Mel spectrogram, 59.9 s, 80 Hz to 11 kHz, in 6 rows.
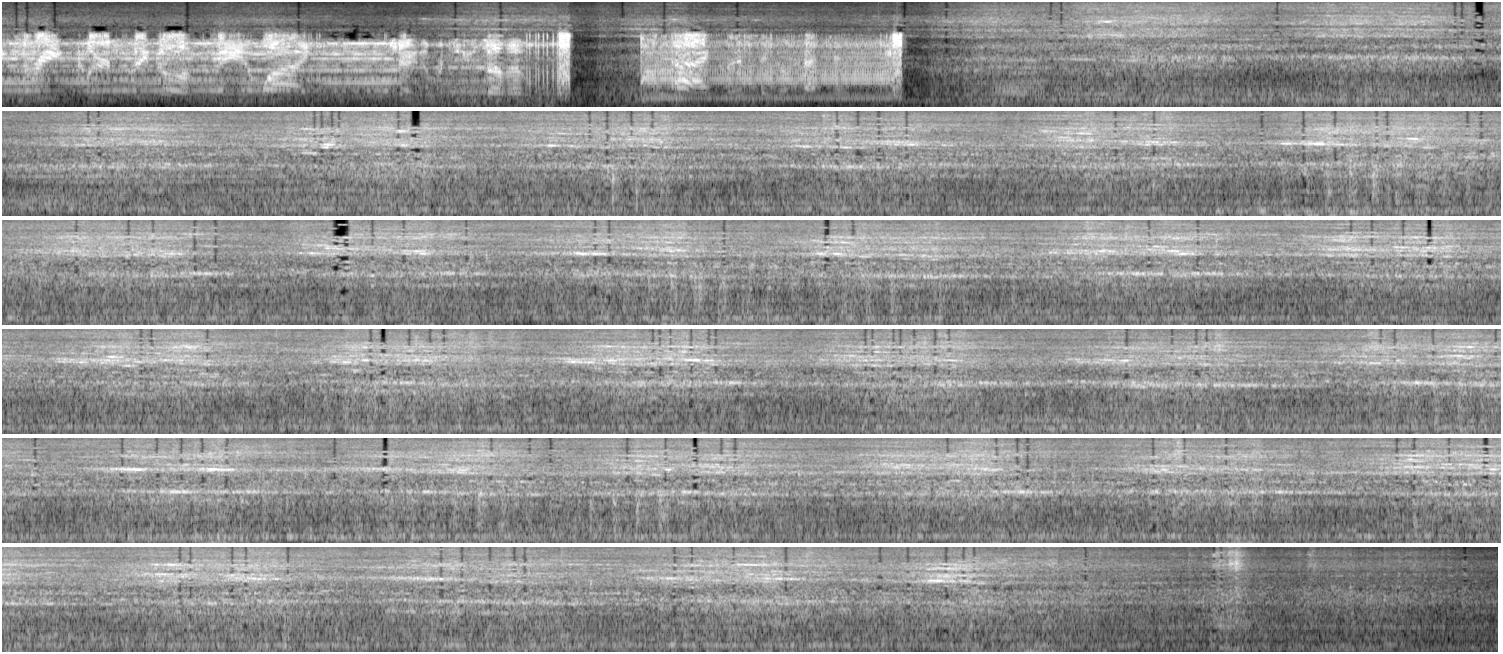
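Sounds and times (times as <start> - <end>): high whine: 0.0 - 6.1
train wheels rumbling on rail: 6.0 - 59.9.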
